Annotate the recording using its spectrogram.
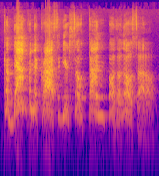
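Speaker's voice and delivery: high, harsh jeering shout; mocking crowd. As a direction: sneer up at the cross like a scoffer. Mockers at cross quoted.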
